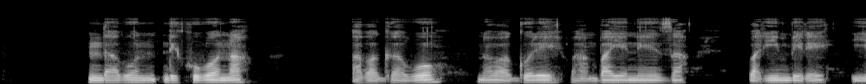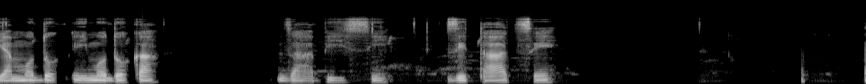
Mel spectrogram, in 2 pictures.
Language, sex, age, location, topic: Kinyarwanda, male, 18-24, Musanze, government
